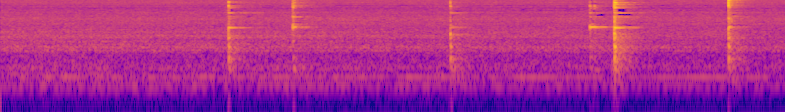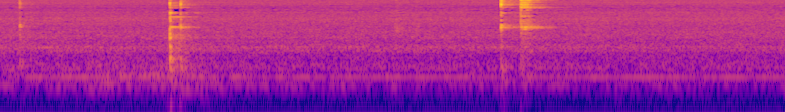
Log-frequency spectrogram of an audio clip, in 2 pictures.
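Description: Metal teaspoon stirring tea in a ceramic mug, clinking against the inside of the mug about ten times at uneven intervals, over a faint steady low hum.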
